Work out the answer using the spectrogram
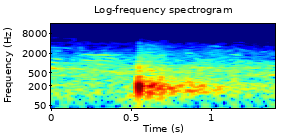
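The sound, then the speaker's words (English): A big firework booms beyond right field during a baseball game: one short, low thump followed by a brief rumbling tail, rising above steady background noise that stays quiet. “Big booming firework going off in the distance somewhere beyond right field.”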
